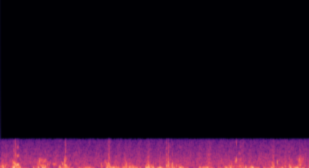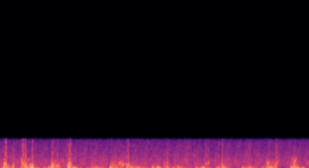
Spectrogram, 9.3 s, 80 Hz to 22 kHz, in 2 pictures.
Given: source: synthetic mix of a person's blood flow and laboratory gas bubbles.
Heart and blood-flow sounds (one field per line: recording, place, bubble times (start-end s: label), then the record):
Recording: Doppler ultrasound of blood flow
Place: precordium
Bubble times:
0.00-0.35 s: bubbles
0.53-0.83 s: bubbles
0.90-1.07 s: bubbles
1.47-2.02 s: bubbles
2.14-2.34 s: bubbles
2.46-2.69 s: bubbles
3.10-3.17 s: bubbles
3.29-3.36 s: bubbles
3.40-3.69 s: bubbles
3.75-3.80 s: bubbles
4.05-4.62 s: bubbles
4.67-5.19 s: bubbles
5.37-5.75 s: bubbles
6.26-6.71 s: bubbles
6.99-7.02 s: bubbles
7.07-7.21 s: bubbles
7.67-7.79 s: bubbles
7.93-8.02 s: bubbles
8.60-8.84 s: bubbles
8.99-9.11 s: bubbles
9.26-9.29 s: bubbles
From the record:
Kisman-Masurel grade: 242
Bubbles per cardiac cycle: several, 3 to 8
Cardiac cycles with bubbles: 100%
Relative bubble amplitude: moderate (0.250 to 0.450)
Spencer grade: 3 (all of the cardiac periods contain showers or single bubble signals, but not dominating or overriding the cardiac motion signals)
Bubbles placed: anywhere in the cardiac cycle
